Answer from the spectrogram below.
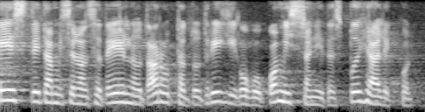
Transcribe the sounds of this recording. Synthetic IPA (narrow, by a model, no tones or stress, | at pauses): e̞ːst̪̚pit̪ɑmise̞lo̞nsed̪ɑeːlnud̪̥ɑɾut̪ːˑɑt̪ːˑud̪̥riːɡ̥iko̞ɡ̥uko̞misːjo̞nʲid̪̥e̞spɤɦjɑlikːˑult̪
